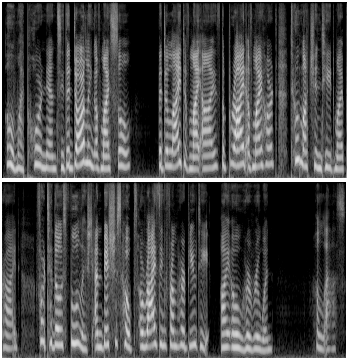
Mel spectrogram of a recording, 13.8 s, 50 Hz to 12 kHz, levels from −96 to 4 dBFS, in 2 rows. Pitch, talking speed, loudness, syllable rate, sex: 270 Hz, 170 wpm, -19 LUFS, 4.8 syllables/s, female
